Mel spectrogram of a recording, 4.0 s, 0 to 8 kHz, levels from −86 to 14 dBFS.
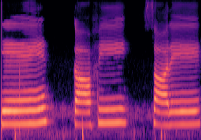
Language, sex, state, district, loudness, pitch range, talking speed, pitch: Hindi, female, Punjab, Fazilka, -12 LUFS, 240-265 Hz, 45 wpm, 245 Hz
